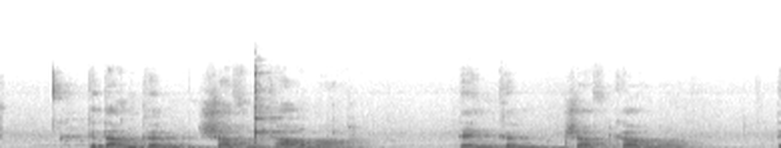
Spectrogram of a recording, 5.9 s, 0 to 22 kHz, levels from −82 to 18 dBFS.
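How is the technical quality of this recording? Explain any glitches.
The technical quality of this recording is sound, with no glitches to explain.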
